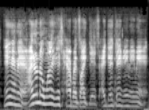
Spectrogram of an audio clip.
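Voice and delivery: fast babbling meh voice; silly meh voice. Shown as a demonstration. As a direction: do a goofy stammering meh voice. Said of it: "here are my voices. Ready?".

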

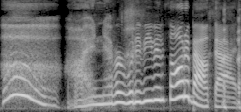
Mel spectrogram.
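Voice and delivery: play-acted wide-eyed wonder; mock amazement. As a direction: imitate someone floored by a revelation. Acts out amazed listeners after a gasp.

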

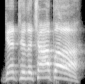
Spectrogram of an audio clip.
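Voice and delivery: slow, high, loud action-hero shout; Arnold Schwarzenegger impression. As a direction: bellow the order like an action hero. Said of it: "Arnold Schwarzenegger".

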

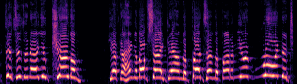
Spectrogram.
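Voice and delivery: high, loud enraged yelling; furious screaming; furious shout. Acted. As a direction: scream it at him, beside yourself. Mark screaming over ruined plants.

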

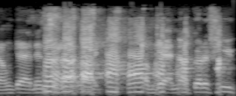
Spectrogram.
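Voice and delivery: amused, laughing while admitting age. Real, not acted. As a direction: chuckle it out. Laughing about getting older.

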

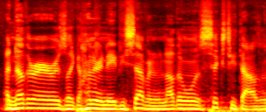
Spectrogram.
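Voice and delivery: normal talking voice

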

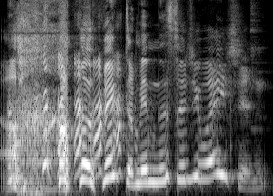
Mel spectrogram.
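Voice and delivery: high, loud, drawn-out laughing complaint; cracking up while playing wronged; laughing protest. Real, not acted. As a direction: protest helplessly through real laughter.

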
